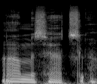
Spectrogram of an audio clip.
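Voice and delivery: low murmur under the breath. Narrator reading Frau Behold as she takes Kaspar's hand, murmuring. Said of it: "murmelte sie".

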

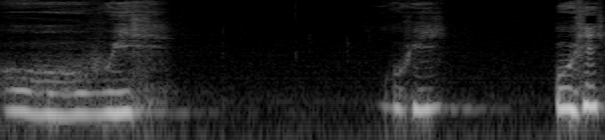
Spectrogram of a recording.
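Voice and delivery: weeping, slow, words drawn out. Answering someone who asks whether anyone has hurt her: crying. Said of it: "ne pleurez pas ainsi".

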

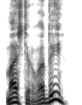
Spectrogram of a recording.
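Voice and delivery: ordinary talk

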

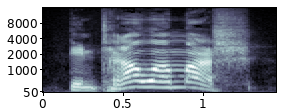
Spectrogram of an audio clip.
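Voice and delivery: very high, piercing, loud yell. Narrating a story, Benkjö answers a cry that the heir is murdered: shouted. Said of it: "schrie Benkjö".

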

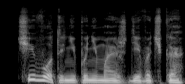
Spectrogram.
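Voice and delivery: ordinary delivery

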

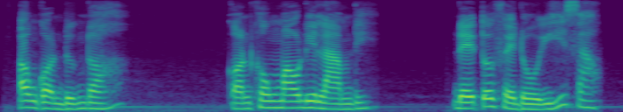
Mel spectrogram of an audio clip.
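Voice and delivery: icy, cold, detached. Nghị Thành brushes off the woman's hand and speaks to director Tài; coldly. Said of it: "lạnh lùng nói".

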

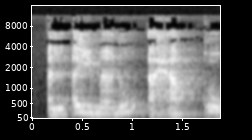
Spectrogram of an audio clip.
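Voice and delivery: normal talking voice

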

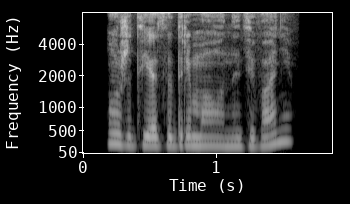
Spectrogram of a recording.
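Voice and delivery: plain

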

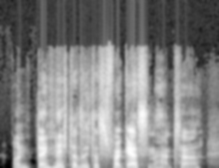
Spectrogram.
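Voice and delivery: ordinary delivery

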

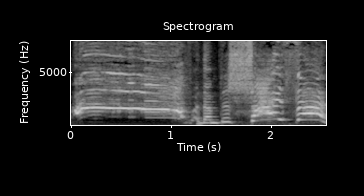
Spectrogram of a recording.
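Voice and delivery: frantic, drawn-out swearing, very high and loud. Talking about his work, the speaker suddenly breaks off: freaking out, cursing. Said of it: "Jetzt bin ich irgendwie am Durchdrehen".

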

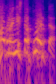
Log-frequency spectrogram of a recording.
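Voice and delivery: very high, loud shouting voice. A character who has been locked in calls out to the people holding him, shouting. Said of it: "no grites".

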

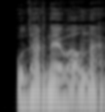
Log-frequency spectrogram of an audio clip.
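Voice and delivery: ordinary delivery

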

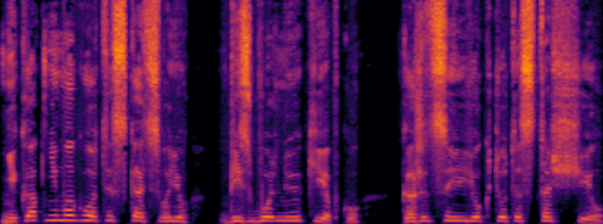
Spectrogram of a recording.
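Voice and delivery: very high, loud shout, calling out. Natalie, stepping onto the road, calls out to her mother. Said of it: "она крикнула матери".

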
